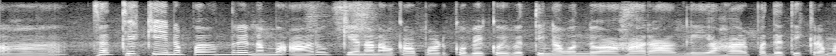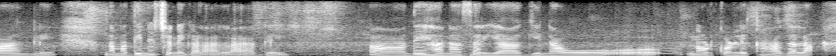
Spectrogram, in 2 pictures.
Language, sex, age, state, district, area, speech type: Kannada, female, 30-45, Karnataka, Davanagere, rural, spontaneous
